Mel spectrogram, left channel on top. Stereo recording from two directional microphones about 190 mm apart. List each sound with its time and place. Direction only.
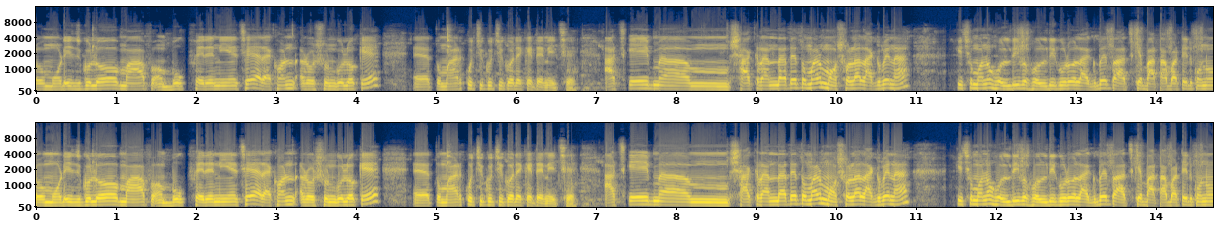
0.0 s speech: 20° right (ahead or behind)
